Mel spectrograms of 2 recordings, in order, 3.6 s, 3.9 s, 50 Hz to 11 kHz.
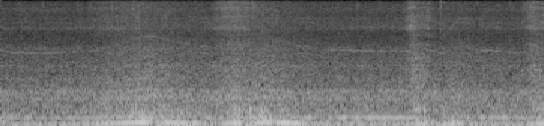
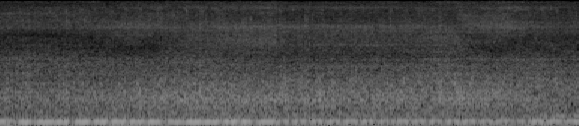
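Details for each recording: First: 1967 Ford Mustang with a carburetor being tuned for a dead miss. Revs hesitate and sag when the throttle is blipped. Stumble on acceleration, typically the accelerator pump, which was found not hooked up. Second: 1967 Ford Mustang with a carburetor and DUI ignition, after tuning with a vacuum gauge. Low, even, smooth idle with a steady beat and no misses. Idle is fairly steady on the gauge, though the idle screw is already off its stops. Normal idle.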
